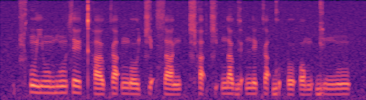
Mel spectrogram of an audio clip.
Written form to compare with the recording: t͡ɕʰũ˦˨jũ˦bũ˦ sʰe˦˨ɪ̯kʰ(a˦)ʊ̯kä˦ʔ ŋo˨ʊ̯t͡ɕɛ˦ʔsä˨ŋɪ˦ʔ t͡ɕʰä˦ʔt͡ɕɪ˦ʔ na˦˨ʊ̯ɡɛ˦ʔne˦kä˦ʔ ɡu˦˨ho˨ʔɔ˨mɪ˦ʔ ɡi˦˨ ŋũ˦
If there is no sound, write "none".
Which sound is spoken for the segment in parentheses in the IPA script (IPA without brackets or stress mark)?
a˨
